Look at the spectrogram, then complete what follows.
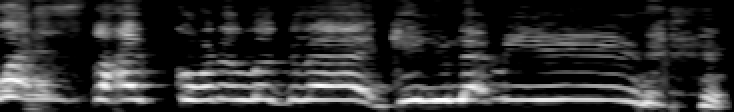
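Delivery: very high, frustrated yell, cried upward.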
